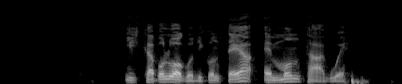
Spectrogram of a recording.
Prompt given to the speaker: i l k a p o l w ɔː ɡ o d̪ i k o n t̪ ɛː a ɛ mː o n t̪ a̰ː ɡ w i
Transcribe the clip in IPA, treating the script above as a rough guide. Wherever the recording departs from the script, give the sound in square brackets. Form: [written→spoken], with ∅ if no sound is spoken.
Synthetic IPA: i l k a p o l w ɔː ɡ o d̪ i k o n t̪ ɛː a ɛ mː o n t̪ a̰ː ɡ w [i→e]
